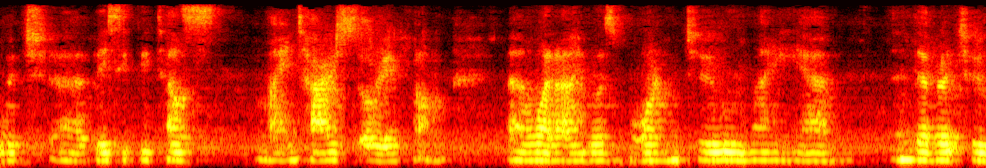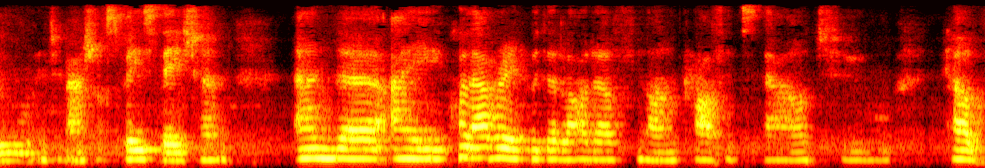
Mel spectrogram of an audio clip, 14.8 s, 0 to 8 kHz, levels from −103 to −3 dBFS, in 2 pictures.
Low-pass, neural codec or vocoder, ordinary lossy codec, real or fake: 7.2 kHz; vocoder, 44.1 kHz, 128 mel bands, Pupu-Vocoder; MP3, 48 kbps; fake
